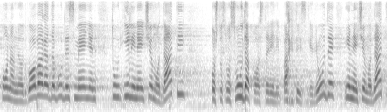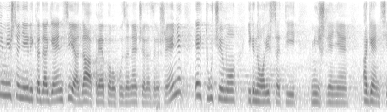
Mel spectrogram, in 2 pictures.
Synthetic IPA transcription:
konamne̞od̪ɡo̞ʋaːɾad̪abud̪esmeːɲe̞nt̪uːilineːt͡ɕe̞mo̞d̪at̪i | po̞ʃt̪o̞smosʋuːd̪apo̞st̪aʋilipaɾt̪ijske̞ʎuːd̪e̞ | ilneːt͡ɕe̞mo̞d̪at̪imiʃʎeɲe̞ilikad̪aːɡe̞nt̪sijad̪aːpɾe̞po̞ɾukuzanet͡ʃeɾazɾeʃeːɲe̞ | et̪uːt͡ɕemo̞ | iɡno̞ɾisat̪i | miʃʎe̞ɲe̞ | aɡent̪si

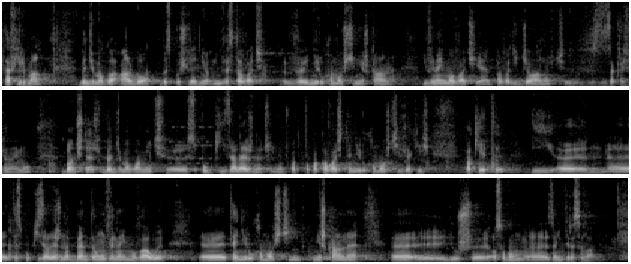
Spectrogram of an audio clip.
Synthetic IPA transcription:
t̪afʲiɾma | bɛɲd͡ʑɛmɔɡwaʔalbɔbɛspɔɕɾɛd̪ɲɔʔinvɛst̪ɔvat͡ɕvɲɛɾuxɔmɔɕt͡ɕimʲjɛʂkalnɛ̰ | ivɘnajmɔvat͡ɕjɛpɾɔvad͡ʑid͡ʑd͡ʑawalnɔɕt͡ɕvzakɾɛɕɛnajmubɔɲt͡ɕt̪ɛʐbɛɲd͡ʑɛmɔɡwamʲjet͡ɕspuwkʲizalɛʐnɛt͡ʂɘlʲinapʂɘkwat̪pɔpakɔvat͡ɕt̪ɛɲɛɾuxɔmɔɕt͡ɕivjakʲeɕ | pakʲjɛt̪ɘ | i | t̪ɛspuwkʲizalɛʐnɛbɛnd̪ɔ̃w̃vɘnajmɔvawɘ | t̪ɛɲɛɾuxɔmɔɕt͡ɕimʲjɛʂkalnɛ | juʂɔ̰sɔbɔmzaint̪ɛɾɛsɔva̰nɛ

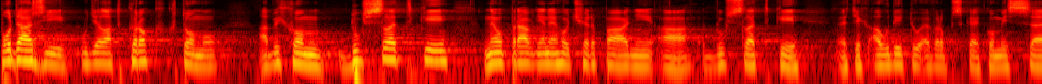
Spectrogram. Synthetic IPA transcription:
po̞dariːʔuɟɛlat̪kɾo̞kːt̪o̞mu | ʔabɪxo̞mduːslɛt̪kɪ | nɛopɾaːvɲɛnɛːɦo̞t͡ʃɛɾpaːɲiːʔaduːslɛt̪kɪ | cɛxʔawdɪt̪uːʔɛvɾopskɛːko̞mɪsɛ

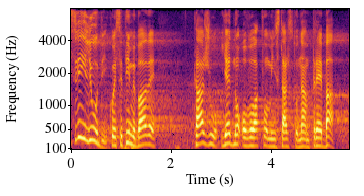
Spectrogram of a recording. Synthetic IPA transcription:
sʋiʎuːd̪iko̞jeset̪iːmebaʋe | kaːʒujed̪noʔoʋoʋakʋo̞mːinist̪aːɾst̪ʋunaːmt̪ɾeba

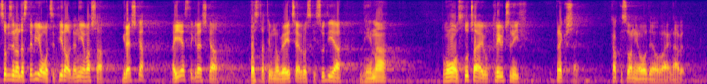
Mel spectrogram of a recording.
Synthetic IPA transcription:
so̞bziɾo̞md̪ast̪e̞ʋiːo̞ʋo̞tsit̪iːɾalid̪aniːje̞ʋaʃa | ɡɾe̞ʃkaː | jest̪eɡɾe̞ʃka | ko̞nsit̪at̪iːʋnoɡʋe̞ːt͡ɕae̞vɾo̞ːpskisud̪ijane̞ːma | uoʋo̞mslˠut͡ʃajukɾiʋit͡ʃnix | pɾe̞kʃa̰ja̰ | kakosuo̞nio̞ːʋd̪eo̞ʋa̰ːjna̰ʋḛli

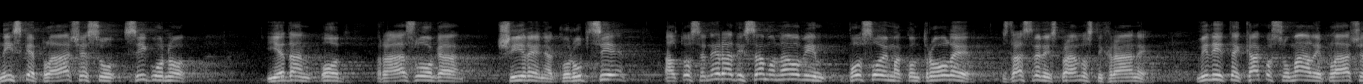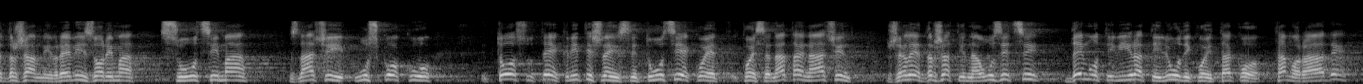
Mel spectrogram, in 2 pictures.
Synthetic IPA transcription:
niske̞plaːt͡ʃe̞susiɡuːɾno̞ | je̞d̪ano̞d̪ | ɾaːzlˠo̞ɡa | ʃiːɾe̞ːɲako̞ɾupt̪sije̞ | a̰lt̪o̞ːse̞ne̞ɾaːd̪isamo̞nao̞ʋimpo̞slo̞ʋimako̞nt̪ɾo̞ːle̞ | zd̪ɾast̪ʋe̞neispɾaːʋno̞st̪ixɾaːne̞̰ | ʋid̪it̪e̞kako̞sumaːle̞plˠaːt͡ɕe̞d̪r̩ʒaːʋniːmɾe̞ʋizo̞ɾimasuːt̪sima | znaːt͡ʃiusko̞ku | t̪o̞ːsut̪e̞ːkɾit̪it͡ʃne̞inst̪it̪uːt̪sije̞kojeko̞je̞se̞nat̪aːjnaːt͡ʃin | ʒe̞le̞d̪r̩ʒat̪inauzit̪si | d̪e̞mo̞t̪iʋiːɾat̪iʎuːd̪iko̞jit̪ako̞t̪amo̞ɾaːd̪e̞

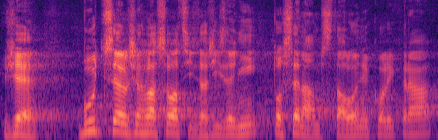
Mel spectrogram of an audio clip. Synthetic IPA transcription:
ʒɛ | bucsɛlʒɛɦlaso̞vat͡siːzar̝iːzɛɲiːt̪o̞sɛnaːmst̪alo̞ɲɛko̞lɪkɾaːt̪

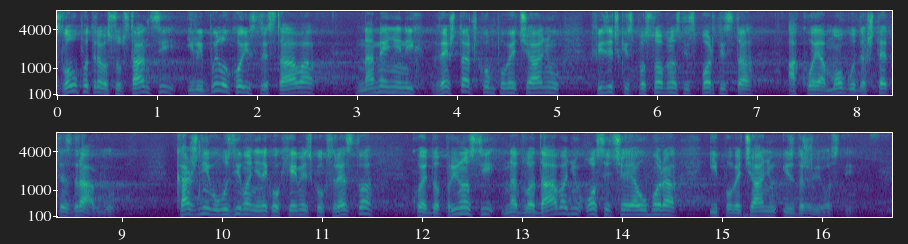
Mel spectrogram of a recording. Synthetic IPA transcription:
zlˠo̞upo̞t̪ɾe̞basubst̪ant̪siilibiːlo̞ko̞jixsɾet̪st̪aːʋa | nameɲe̞nixʋe̞ʃt̪at͡ʃko̞mpo̞ʋe̞t͡ɕaːɲufizit͡ʃkixspo̞so̞ːbnost̪ispo̞ɾt̪ist̪a | ako̞jamo̞ɡud̪aʃt̪e̞t̪e̞zd̪ɾa̰ːʋʎṵ | kaʒɲiʋo̞uzimaɲe̞ne̞ko̞ɡxe̞mijsko̞ɡsɾe̞t̪st̪ʋa | ko̞jed̪o̞pɾino̞sinad̪lˠad̪aːʋaɲuʔo̞sje̞t͡ɕajaumo̞ɾaipo̞ʋe̞t͡ɕaːɲuʔizd̪r̩ʒʎḭʋo̞̰st̪ḭ

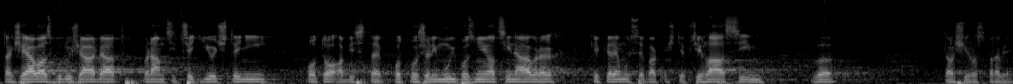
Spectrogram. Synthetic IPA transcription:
t̪aɡʒɛjaːvaːzbuduʒaːdat̪vɾaːmt͡sɪt̪r̝̥ɛciːɦo̞t͡ʃt̪ɛɲiː | po̞t̪o̞ʔabɪst̪ɛpo̞t̪̚po̞rɪlɪmuːjpo̞zmɲɛɲo̞vat͡siːnaːvr̩xkɛkt̪ɛɾɛːmusɛpakʔɛʃcɛpr̥ɪɦlaːsiːmv | d̥alʃiːɾo̞spɾavjɛ̰

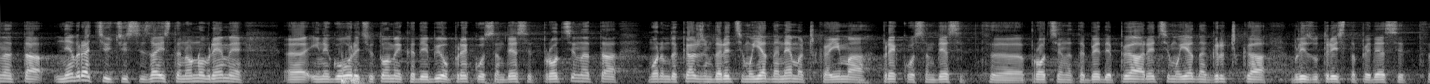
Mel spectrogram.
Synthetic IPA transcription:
nat̪aneʋɾat͡ɕajut͡ɕise̞zaist̪anao̞no̞ʋɾeːme | ineɡo̞ʋo̞ɾet͡ɕiot̪o̞me̞kad̪aje̞biːopɾe̞koːsamd̪e̞set̪̚pɾo̞t̪senat̪a | mo̞ɾamd̪akaːʒemd̪aɾet̪simojɛd̪nane̞mat͡ʂkaimapɾe̞ko̞ːsamd̪eset̪pɾo̞t̪senat̪abed̪epeaɾet̪simo̞jed̪naɡr̩t͡ʂkablizut̪ɾist̪ape̞d̪eset̪

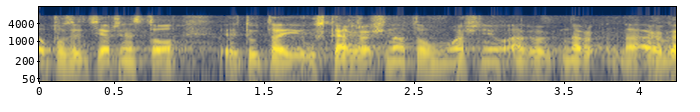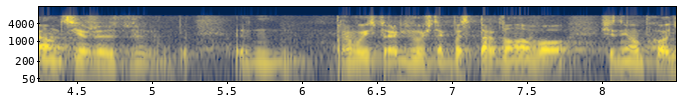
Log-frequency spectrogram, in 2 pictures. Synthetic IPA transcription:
ɔpɔzɘt̪sʲjat͡ʂɛ̃w̃st̪ɔ | t̪ut̪ajuskaɾʐaɕɛnat̪ɔ̃vwaɕɲɛa̰nanaaɾɔɡant̪sʲjɛʐɛɛ | pɾʔavɔispɾavʲed̪lʲivɔɕt͡ɕt̪aɡ̚bɛspaɾd̪ɔnɔvɔɕɛzɲɛɔpxɔd͡ʑ

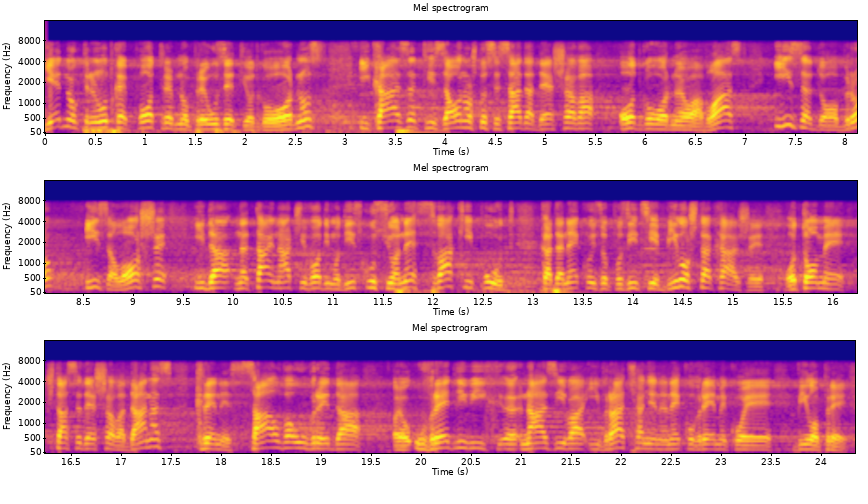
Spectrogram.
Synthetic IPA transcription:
jed̪no̞ɡ̚t̪ɾenuːt̪kajepo̞t̪ɾe̞bno̞pɾe̞uzet̪io̞d̪ɡo̞ʋoːɾno̞st̪ikaːzat̪izao̞no̞ʃt̪o̞se̞sad̪ad̪eʃaʋa | o̞d̪ɡo̞ʋoɾnojeo̞ʋa̰ʋlˠaːst̪ | izad̪o̞bɾo̞ | izalo̞ʃe̞ | id̪anat̪aːjnaːt͡ʃinʋo̞d̪imo̞d̪iskusijuanesʋakipuːt̪kad̪aneko̞izo̞po̞ziːt̪sije̞biːlˠo̞ʃt̪akaːʒe | ot̪o̞meʃt̪ase̞d̪eʃaːʋad̪anas | kɾeːnesalˠʋauʋɾed̪a | uʋɾed̪ʎiʋixnaːziʋaʔiʋɾat͡ɕaɲananeko̞ʋɾeːmeko̞jeje | biːlˠo̞pɾḛː

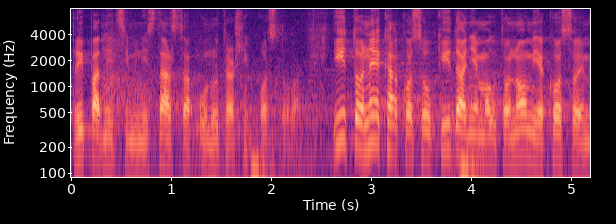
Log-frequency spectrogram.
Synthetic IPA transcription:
pɾipad̪nit̪siminist̪aɾst̪ʋa̰ʔṵnut̪ɾaʃɲixpo̞slˠo̰ʋa̰ | it̪o̞ne̞kako̞saukiːd̪aɲe̞maut̪o̞no̞mije̞ko̞soʋem

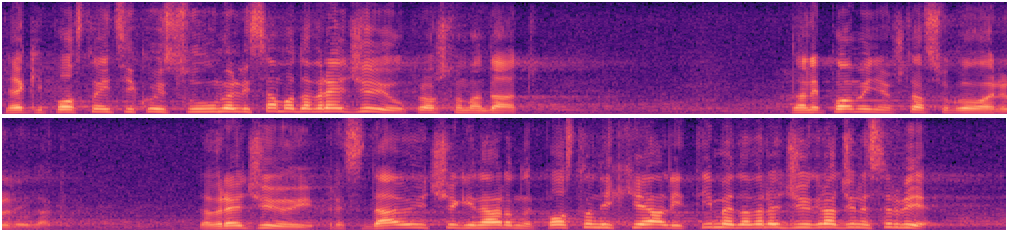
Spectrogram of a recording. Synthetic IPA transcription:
ne̞kipo̞slanit̪siko̞jisuumelisamo̞d̪aʋɾe̞d͡ʑajuːpɾo̞ʃlomːand̪aːt̪u̥ | d̪ane̞po̞miɲemʃt̪asuɡo̞ʋo̞ɾilḭd̪a̰kle | d̪aʋɾe̞d͡ʑajuipɾet̪sʲe̞d̪aːʋajut͡ɕe̞ɡinaːɾo̞d̪nepo̞slˠanikʰe̞alit̪iːme̞d̪aʋɾed͡ʑajuiɡɾad͡ʑanesr̩bije

